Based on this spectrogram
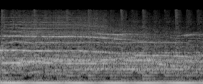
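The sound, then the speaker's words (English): A large crowd on a dance floor in Russia screams and cheers in one loud, continuous roar, with a steady low bass hum running underneath throughout. “Can you scream as loud as you can?”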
